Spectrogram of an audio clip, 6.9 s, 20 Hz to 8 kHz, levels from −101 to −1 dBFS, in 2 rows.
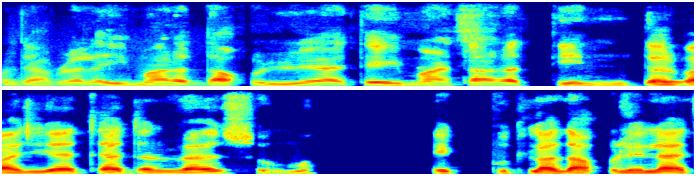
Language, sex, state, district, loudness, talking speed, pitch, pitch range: Marathi, male, Maharashtra, Nagpur, -19 LUFS, 145 wpm, 105 Hz, 100-105 Hz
